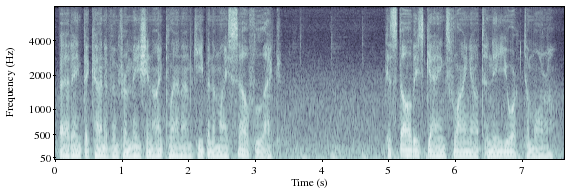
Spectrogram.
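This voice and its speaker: Actor as a low-voiced laconic tough wheelman. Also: fairly even intonation, moderate pace, background noise, lightly acted. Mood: cool, guarded. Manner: laconic, understated. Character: terse, tough undercover wheelman, cool and guarded. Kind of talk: dramatic video game cutscene acting.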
